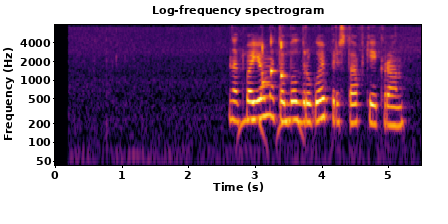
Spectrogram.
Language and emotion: Russian, neutral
